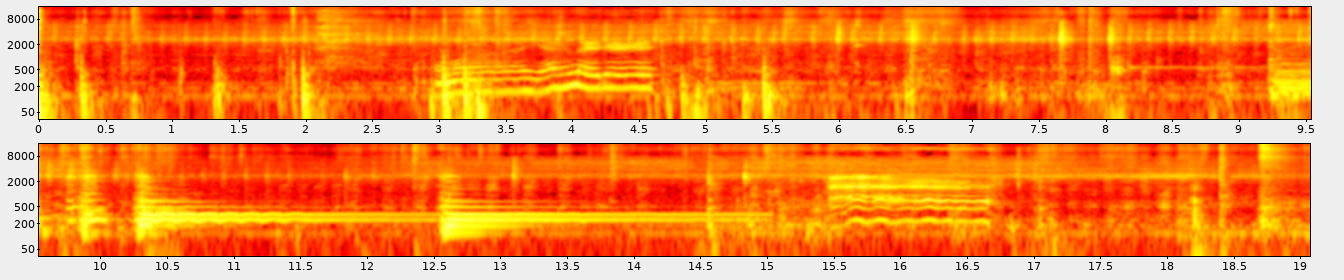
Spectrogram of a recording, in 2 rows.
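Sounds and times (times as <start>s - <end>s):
electric guitar strums and chords: 7.9s - 15.7s
wavering vibrato guitar tone: 8.2s - 16.7s.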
